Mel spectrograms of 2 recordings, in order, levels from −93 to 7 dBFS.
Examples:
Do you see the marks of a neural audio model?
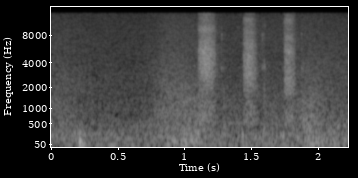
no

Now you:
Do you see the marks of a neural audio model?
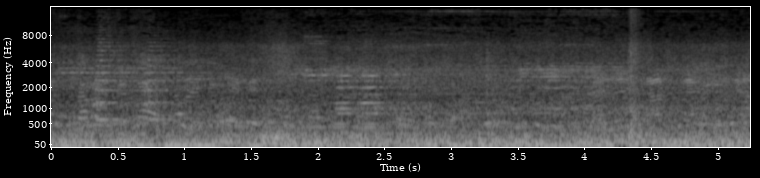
no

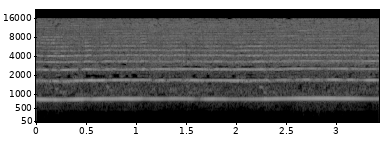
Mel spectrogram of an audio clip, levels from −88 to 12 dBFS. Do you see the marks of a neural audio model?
no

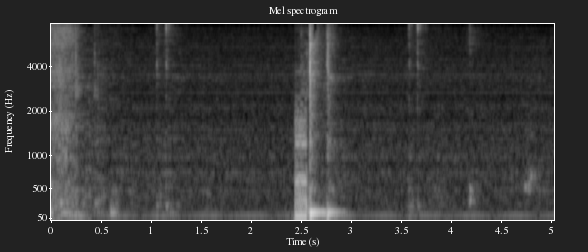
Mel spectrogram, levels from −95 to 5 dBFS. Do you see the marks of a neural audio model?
no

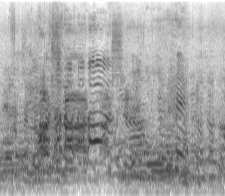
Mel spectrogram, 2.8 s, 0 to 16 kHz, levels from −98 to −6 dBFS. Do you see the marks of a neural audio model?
no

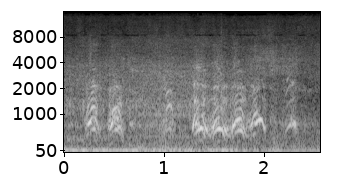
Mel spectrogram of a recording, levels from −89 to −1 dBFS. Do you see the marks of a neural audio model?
yes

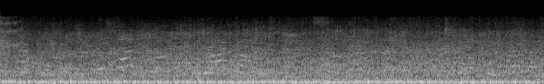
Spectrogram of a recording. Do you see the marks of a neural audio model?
no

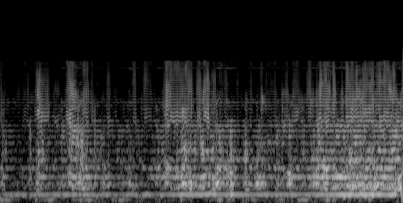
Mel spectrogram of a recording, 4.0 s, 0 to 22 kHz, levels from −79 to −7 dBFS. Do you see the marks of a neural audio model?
yes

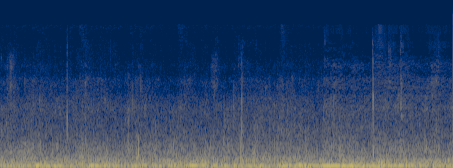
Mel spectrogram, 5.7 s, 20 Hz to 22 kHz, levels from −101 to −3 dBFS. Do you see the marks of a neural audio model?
no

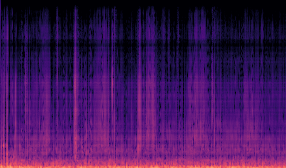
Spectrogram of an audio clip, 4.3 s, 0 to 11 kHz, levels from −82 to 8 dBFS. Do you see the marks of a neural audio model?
yes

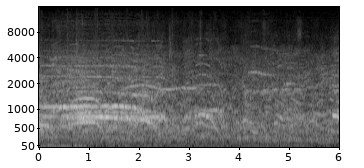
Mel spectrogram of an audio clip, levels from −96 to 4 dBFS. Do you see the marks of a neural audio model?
yes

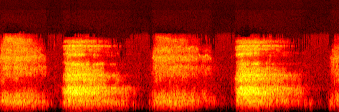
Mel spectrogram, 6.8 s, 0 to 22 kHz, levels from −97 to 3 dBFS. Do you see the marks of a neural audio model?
no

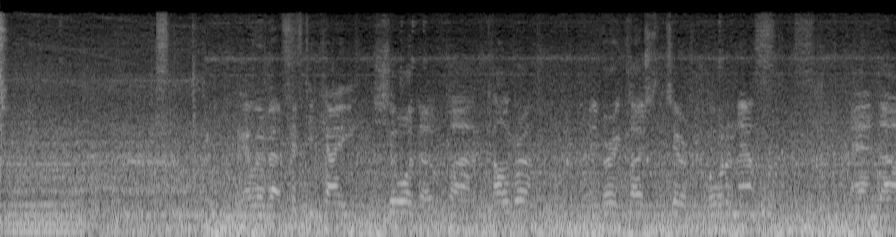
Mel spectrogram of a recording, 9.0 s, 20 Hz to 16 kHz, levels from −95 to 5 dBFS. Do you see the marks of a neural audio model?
no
